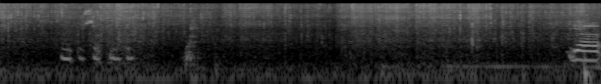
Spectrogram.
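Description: Thin disposable plastic gloves crinkling and rustling as gloved hands handle a wet newborn puppy: a continuous fine crackling hiss.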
